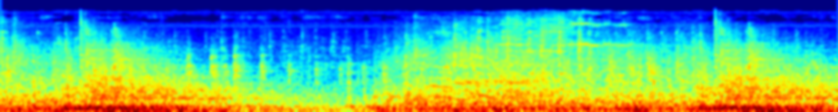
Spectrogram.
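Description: A heavy iron gate grinds and rattles as it rises.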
